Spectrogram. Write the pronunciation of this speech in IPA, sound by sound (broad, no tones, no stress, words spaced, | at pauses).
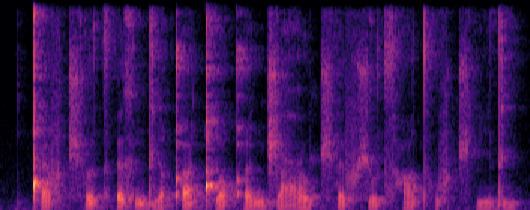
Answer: ǃʼæft͡ʃʰət͡sʼɛx ndi qʼɛǃʼʊqʼi nd͡ʒəʕʊt͡ʃʰɛf ʃʊt͡sʰɑ tʰʊft͡ʃʰidi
